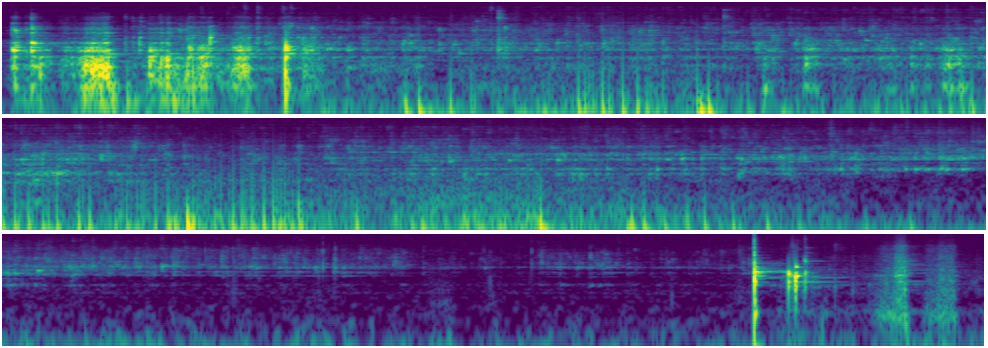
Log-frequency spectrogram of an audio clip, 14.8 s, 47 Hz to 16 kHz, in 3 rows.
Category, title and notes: Sound effects > Experimental
contact mic in metal thermos, emptying2
Water being poured out of a thermos recorded with a contact microphone. Somewhat quiet.
contact-mic, contact-microphone, experimental, thermos, water, water-bottle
